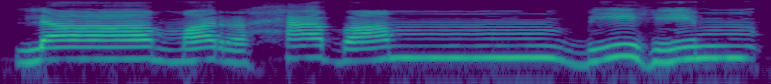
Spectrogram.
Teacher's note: अलिफ मद्दा, तो ला को थोड़ा सा खींचेंगे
